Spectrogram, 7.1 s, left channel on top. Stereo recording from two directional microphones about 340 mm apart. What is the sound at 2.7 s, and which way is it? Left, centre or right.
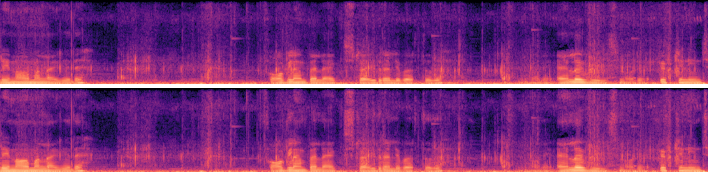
Speech, right.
